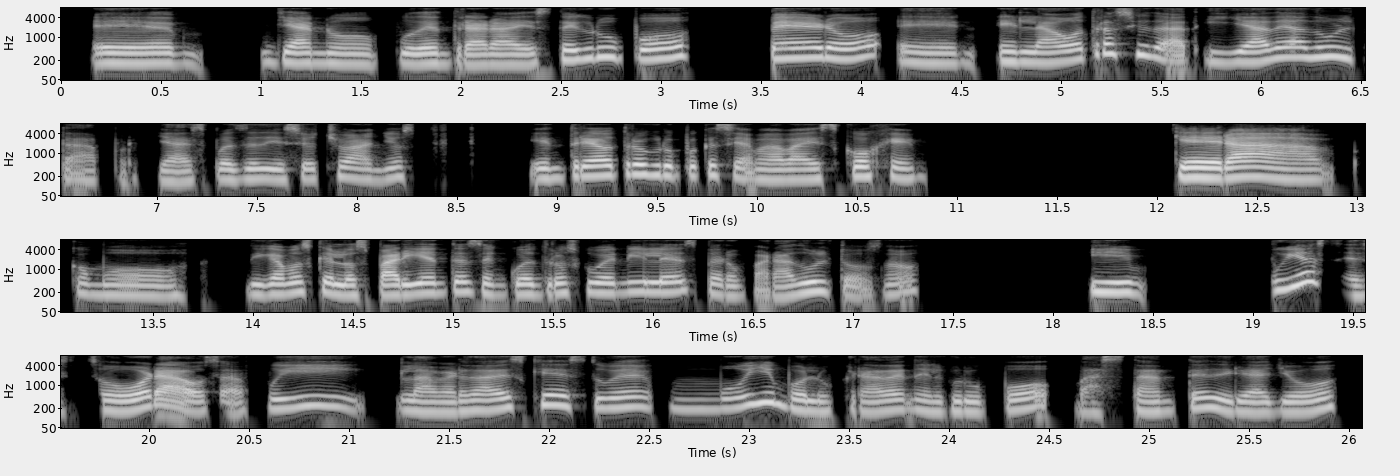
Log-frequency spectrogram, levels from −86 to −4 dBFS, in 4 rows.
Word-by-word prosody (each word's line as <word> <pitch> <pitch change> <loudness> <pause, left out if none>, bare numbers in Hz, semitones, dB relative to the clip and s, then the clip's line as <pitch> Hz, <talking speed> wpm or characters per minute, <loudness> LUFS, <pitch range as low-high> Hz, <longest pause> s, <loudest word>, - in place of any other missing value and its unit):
em, 165 -1 +1 0.3
ya 175 -1 +2
no 155 -2 -2
pude 160 0 +1
entrar 155 -1 +1
a 150 0 +2
este 200 +7 0
grupo, 235 +1 +1 0.4
pero, 235 +3 +4
en 165 -2 -3
en 180 -1 +1
la 175 +1 +2
otra 265 +11 +2
ciudad, 295 -6 0
y 175 -2 -7
ya 180 +1 +3
de 240 - +2
adulta, 245 -10 -1
porque - - -17
ya 145 -1 -2
después 155 +2 -3
de 170 - 0
18 165 +3 -2
años, 175 +3 -3 0.6
entré 175 +4 +1
a 205 - +7
otro 225 +1 +2
grupo, 205 -2 -1
que 215 - -2
se 185 - -2
llamaba 160 0 0
Escoge. 185 +1 -1 1.2
Que 185 -1 +8
era 175 -3 +6 0.2
como, 165 -3 -4 0.3
digamos, 175 +4 +1
que 195 - +1
los 165 -1 +1
parientes 190 +5 +3
de 180 - -1
Encuentros 175 +2 -2
Juveniles, 200 +2 0
pero 160 -4 -3
para 145 -1 -4
adultos, 200 +2 0
¿no? 175 - -4 0.9
Y 200 -2 +2 0.6
fui 260 +10 +3
asesora, 170 - +2
o 155 - -1
sea 155 -2 -5
fui 210 +1 -3
la 165 -3 -1
verdad 175 +4 0
es 215 +1 -1
que 255 -1 0
estuve 215 -2 -1
muy 195 +8 -2
involucrada 165 - -1
en 180 0 -4
el 160 -2 -3
grupo, 165 +4 -2
bastante, 160 +6 -4
diría 160 -6 0
yo. 155 +6 -1
180 Hz, 150 wpm, -23 LUFS, 165-205 Hz, 1.2 s, Que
